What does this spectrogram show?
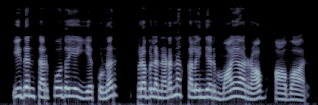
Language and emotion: Tamil, neutral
